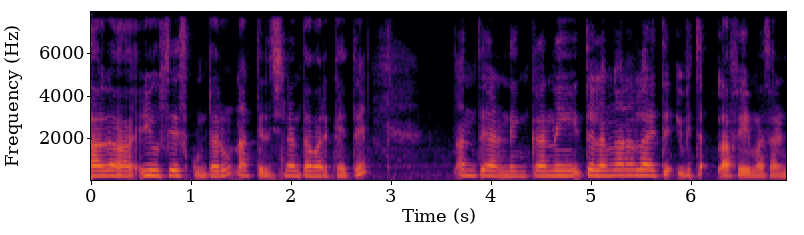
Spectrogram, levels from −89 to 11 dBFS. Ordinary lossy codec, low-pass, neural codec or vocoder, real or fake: none; none; codec, 16 kHz, 16 kbps, FreqCodec, smaller model; fake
